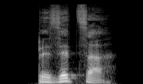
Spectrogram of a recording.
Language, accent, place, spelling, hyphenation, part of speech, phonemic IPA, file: German, Germany, Berlin, Besitzer, Be‧sit‧zer, noun, /bəˈzɪtsɐ/, De-Besitzer.ogg
- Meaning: agent noun of besitzen; owner (one who owns)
